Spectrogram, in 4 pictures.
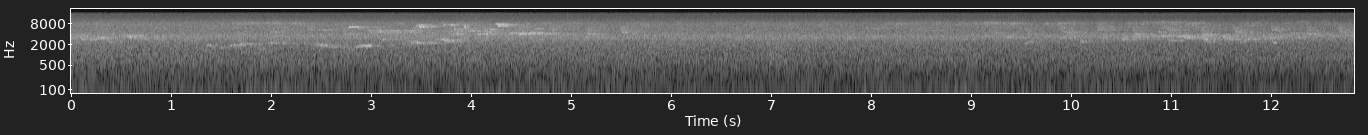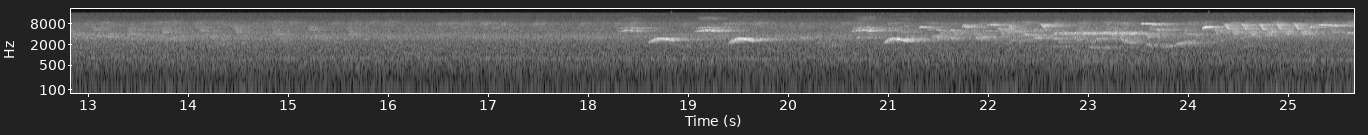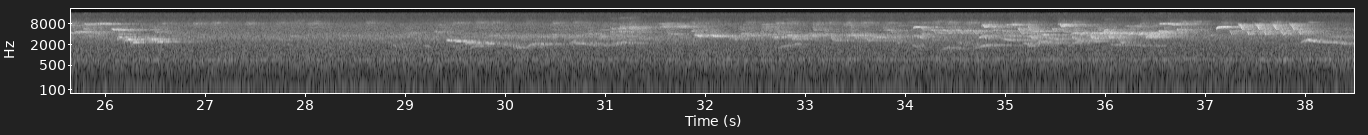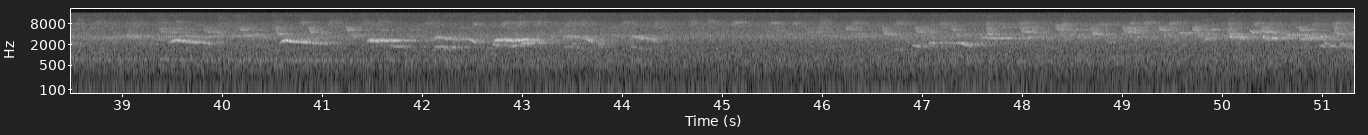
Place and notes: {
  "title": "Unnamed Road, Troisdorf, Alemania - Forest",
  "date": "2021-06-21 14:00:00",
  "latitude": "50.77",
  "longitude": "7.08",
  "altitude": "52",
  "timezone": "Europe/Berlin"
}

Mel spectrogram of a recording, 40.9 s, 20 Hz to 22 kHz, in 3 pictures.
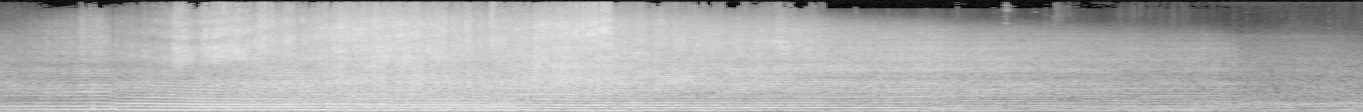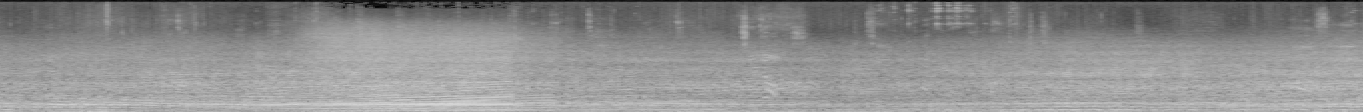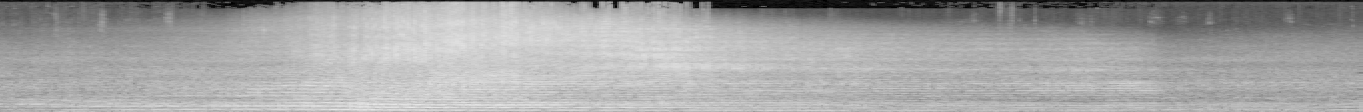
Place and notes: {
  "title": "Towcester, UK - british motorcycle grand prix 2022 ... moto three ...",
  "date": "2022-08-05 08:56:00",
  "description": "british motorcycle grand prix 2022 ... moto three free practice one ... dpa 4060s on t bar on tripod to zoom f6 ...",
  "latitude": "52.07",
  "longitude": "-1.01",
  "altitude": "157",
  "timezone": "Europe/London"
}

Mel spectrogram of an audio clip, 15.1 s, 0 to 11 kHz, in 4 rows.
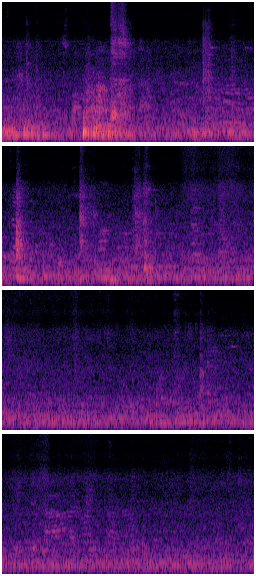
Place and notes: {
  "title": "Wok kitchen at Amsterdam, Holandia - (303) Wok kitchen",
  "date": "2017-09-17 16:28:00",
  "latitude": "52.37",
  "longitude": "4.90",
  "altitude": "10",
  "timezone": "Europe/Amsterdam"
}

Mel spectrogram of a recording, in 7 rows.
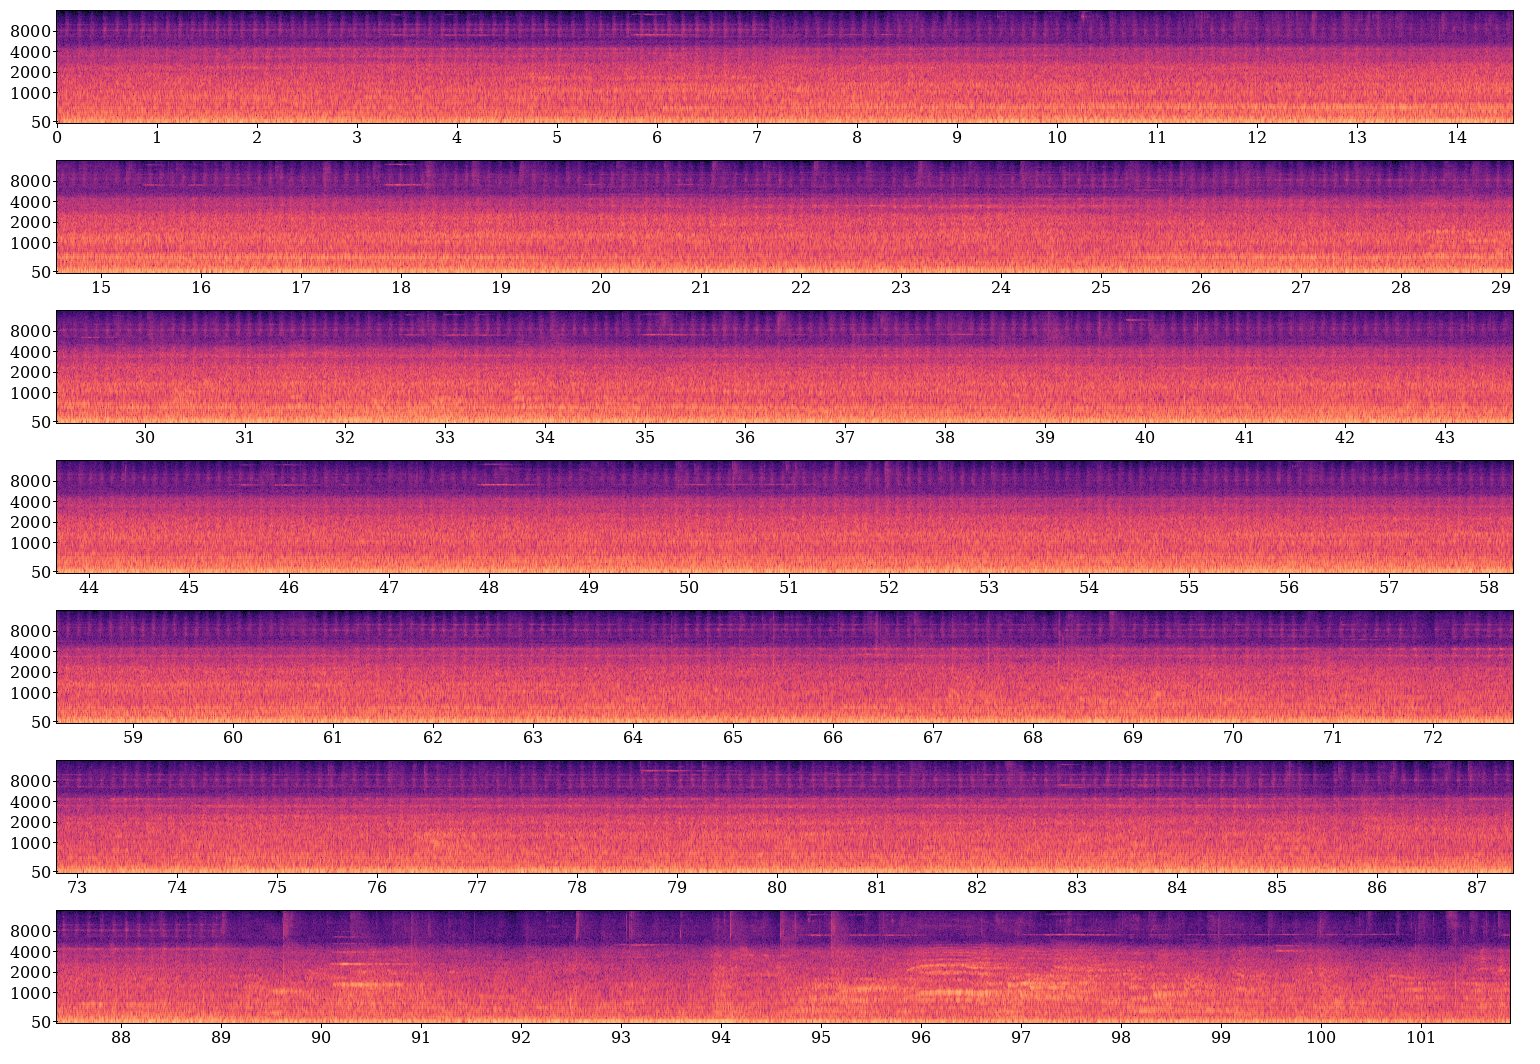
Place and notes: {
  "title": "Zhongxiao W. Rd., Zhongzheng Dist. - Construction noise",
  "date": "2014-01-21 14:13:00",
  "description": "Construction noise, In the lobby of the building, Binaural recordings, Zoom H4n+ Soundman OKM II",
  "latitude": "25.05",
  "longitude": "121.52",
  "timezone": "Asia/Taipei"
}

